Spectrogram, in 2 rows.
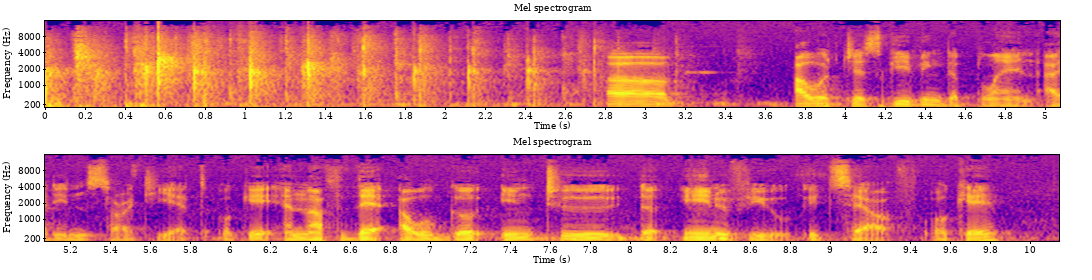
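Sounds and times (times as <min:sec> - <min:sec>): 
small group clapping hands: 0:00.0 - 0:03.3
speech: 0:02.8 - 0:10.0.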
